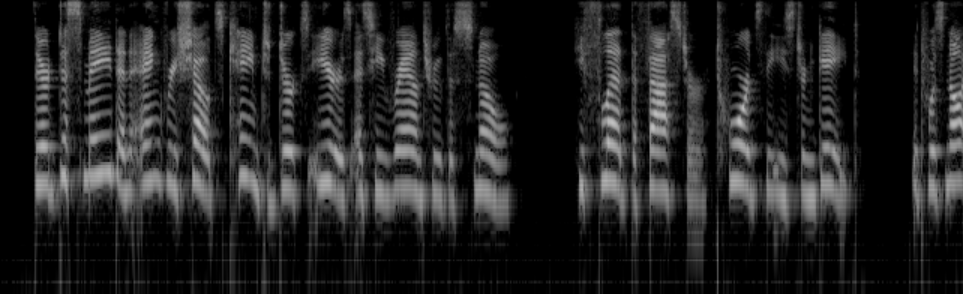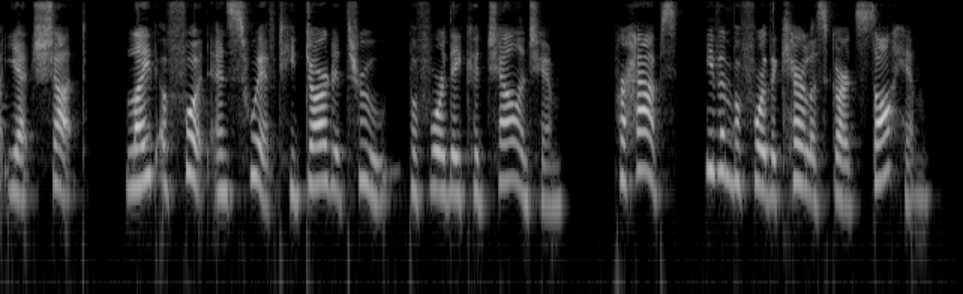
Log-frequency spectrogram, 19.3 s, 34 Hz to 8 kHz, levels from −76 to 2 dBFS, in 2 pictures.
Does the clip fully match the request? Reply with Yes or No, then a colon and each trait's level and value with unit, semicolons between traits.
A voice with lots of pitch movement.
No: average, 3.8 semitones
